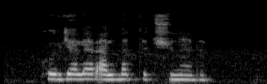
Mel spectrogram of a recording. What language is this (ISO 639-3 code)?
uzb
